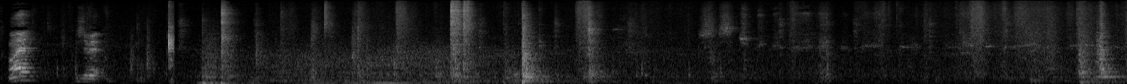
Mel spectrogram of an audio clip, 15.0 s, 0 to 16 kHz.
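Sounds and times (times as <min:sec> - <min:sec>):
sharp knocks: 0:02.6 - 0:04.5.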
